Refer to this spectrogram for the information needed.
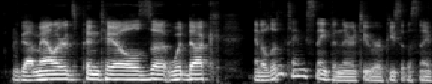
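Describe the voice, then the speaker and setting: A man speaks at medium pitch. His pitch variation is ordinary. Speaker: outdoor cooking channel host. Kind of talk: cooking tutorial. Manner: fast; casual, hesitant with fillers.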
